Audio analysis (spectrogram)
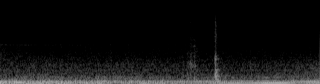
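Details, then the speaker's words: A 2006 Mustang GT V8 with new MSD Blaster coils and Champion 7989 plugs, fitted to fix an intermittent misfire, is at warm idle at a stop sign during a drive. It gives a deep, even low rumble with no stumbles or skips, completely smooth. "smooth absolutely smooth and the engine is nicely warmed up"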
